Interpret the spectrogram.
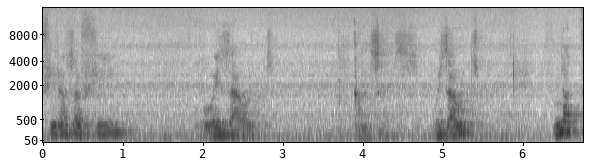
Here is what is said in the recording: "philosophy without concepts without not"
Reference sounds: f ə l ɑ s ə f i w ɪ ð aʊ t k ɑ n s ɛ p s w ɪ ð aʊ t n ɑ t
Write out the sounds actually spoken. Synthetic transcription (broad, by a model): f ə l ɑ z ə f i w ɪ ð aʊ t k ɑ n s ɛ s w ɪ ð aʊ t n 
